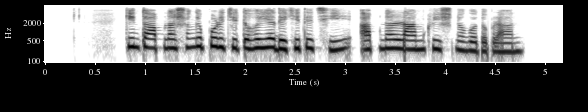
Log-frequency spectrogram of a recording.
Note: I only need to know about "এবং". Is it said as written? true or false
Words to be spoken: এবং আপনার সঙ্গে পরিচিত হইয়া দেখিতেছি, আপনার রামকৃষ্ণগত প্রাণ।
false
